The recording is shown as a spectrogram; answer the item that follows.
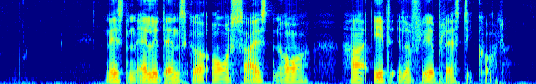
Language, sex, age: Danish, male, 33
